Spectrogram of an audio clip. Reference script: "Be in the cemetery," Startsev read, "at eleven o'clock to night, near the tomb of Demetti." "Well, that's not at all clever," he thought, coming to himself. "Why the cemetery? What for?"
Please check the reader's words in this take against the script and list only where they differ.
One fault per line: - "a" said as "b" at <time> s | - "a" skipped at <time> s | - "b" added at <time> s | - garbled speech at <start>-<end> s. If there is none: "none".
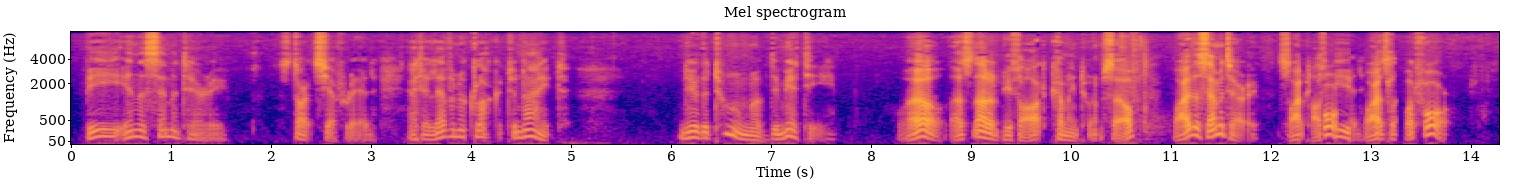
- "all clever" skipped at 9.3 s
- garbled speech at 12.1-13.2 s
